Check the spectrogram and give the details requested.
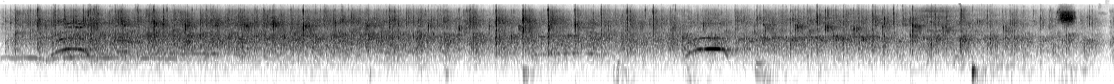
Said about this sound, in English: So please give a round of applause for Alia.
